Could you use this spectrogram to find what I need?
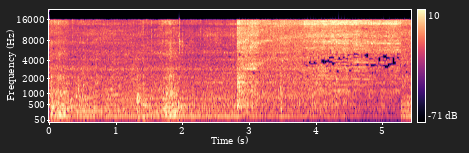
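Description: An electric drill motor hums steadily.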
